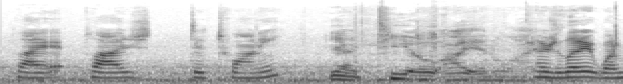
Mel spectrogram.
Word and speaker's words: Toiny: It's called Plage de Toiny. Yeah, Toiny. There's literally one person at the beach. I think they pronounce it like 20.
